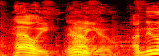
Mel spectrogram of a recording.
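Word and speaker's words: Halle: Did I say it wrong again this time? Hallie.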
